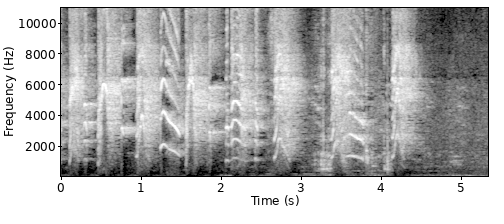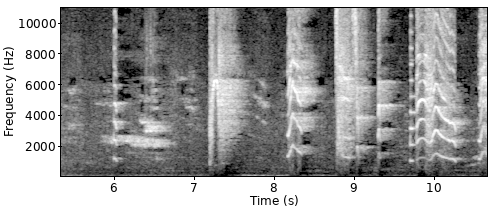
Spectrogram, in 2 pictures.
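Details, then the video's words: Long-tailed shrike singing in competition style as training material for songbirds: bursts of fast chattering notes mixed with bright rising and falling whistled slurs and short harsh buzzes, separated by brief pauses, with some low background rumble. "Burung Cendet Gacor Full Tembakan Mewah"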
